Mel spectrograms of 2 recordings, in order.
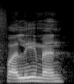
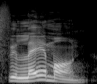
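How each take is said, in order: First: The name is said with a plain English pronunciation. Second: The name is said with a Greek-style pronunciation. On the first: "I'll probably just be saying" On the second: "The correct pronunciation in the Greek is"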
